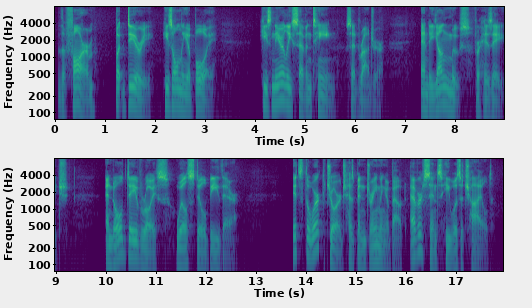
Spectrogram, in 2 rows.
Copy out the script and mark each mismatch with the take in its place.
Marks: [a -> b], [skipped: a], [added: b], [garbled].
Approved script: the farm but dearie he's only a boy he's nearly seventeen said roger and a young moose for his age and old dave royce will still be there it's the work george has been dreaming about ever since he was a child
the farm but dearie he's only a boy he's nearly seventeen said roger and a young moose for his age and old dave royce will still be there it's the work george has been dreaming about ever since he was a child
